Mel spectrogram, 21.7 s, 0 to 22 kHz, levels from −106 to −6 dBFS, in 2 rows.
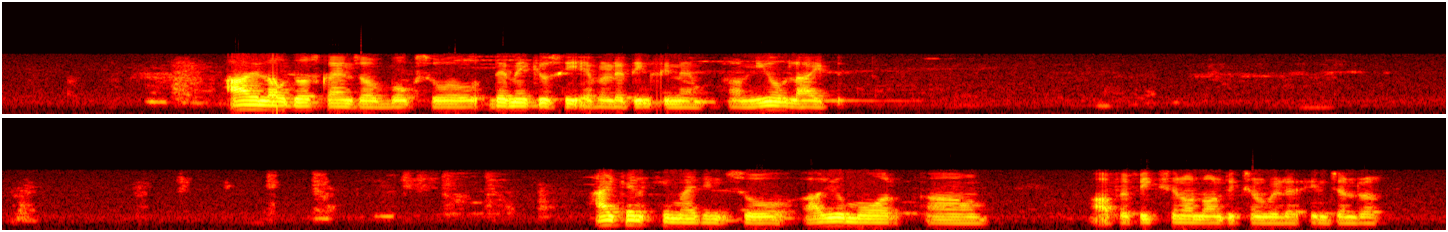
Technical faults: packet loss with last packet repeated

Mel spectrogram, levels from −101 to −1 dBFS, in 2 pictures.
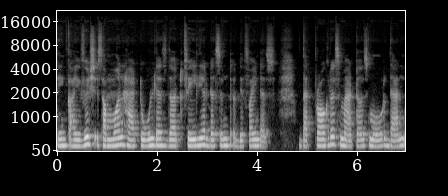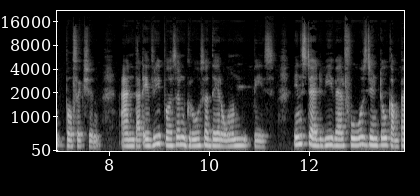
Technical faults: none

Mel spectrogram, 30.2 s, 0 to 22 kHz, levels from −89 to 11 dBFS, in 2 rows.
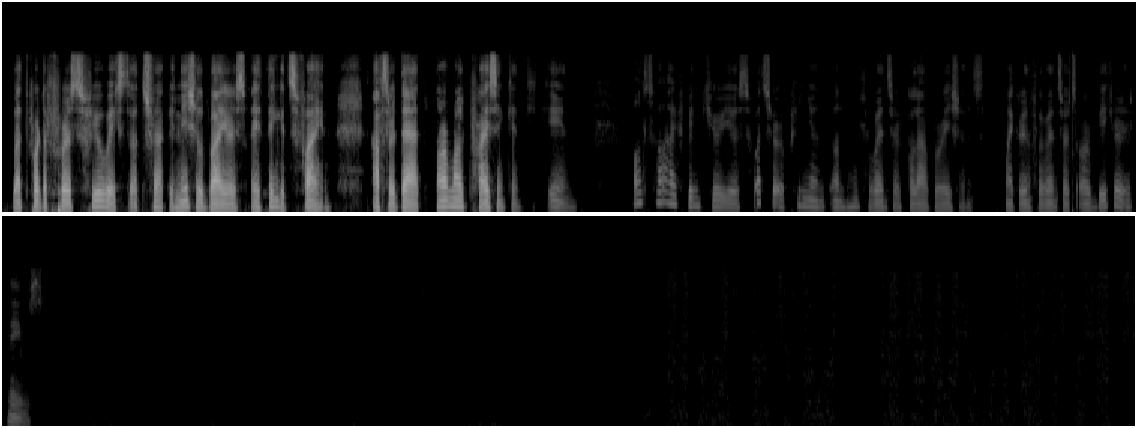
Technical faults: packet loss on an ADPCM call

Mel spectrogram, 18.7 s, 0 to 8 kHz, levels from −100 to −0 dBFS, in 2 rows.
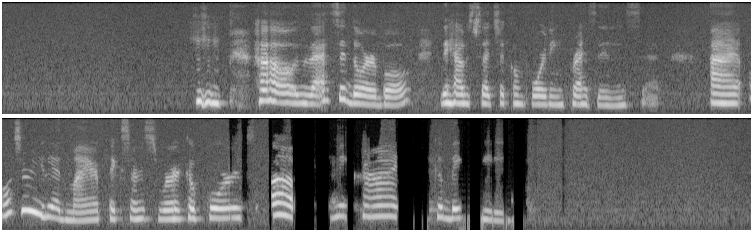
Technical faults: speech suppressed in double talk; other side's voice leaking through

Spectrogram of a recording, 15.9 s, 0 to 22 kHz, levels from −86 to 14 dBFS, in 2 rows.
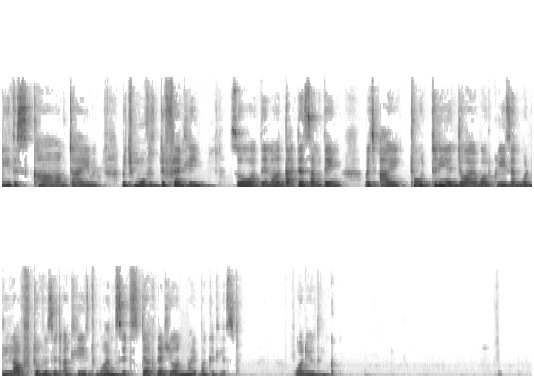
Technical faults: none

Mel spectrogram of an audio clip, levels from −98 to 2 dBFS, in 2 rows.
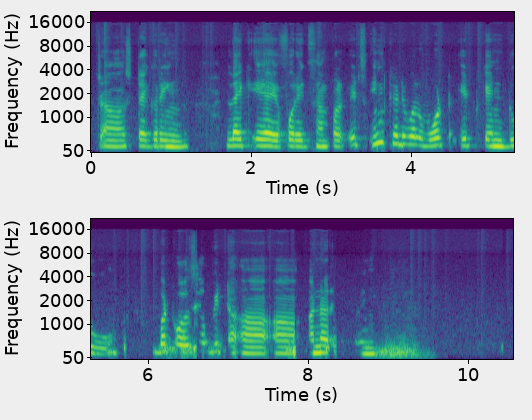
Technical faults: other side's voice leaking through; speech suppressed in double talk

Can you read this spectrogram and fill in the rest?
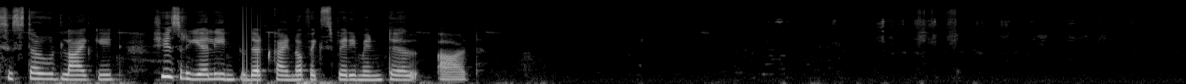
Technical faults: processor overload crackle

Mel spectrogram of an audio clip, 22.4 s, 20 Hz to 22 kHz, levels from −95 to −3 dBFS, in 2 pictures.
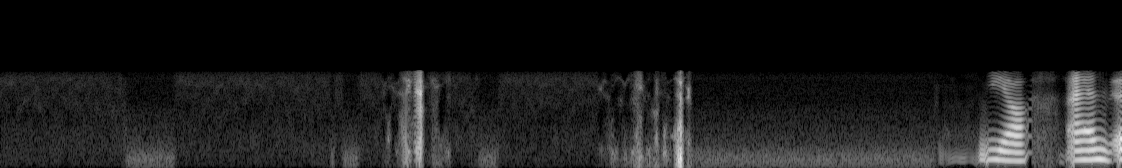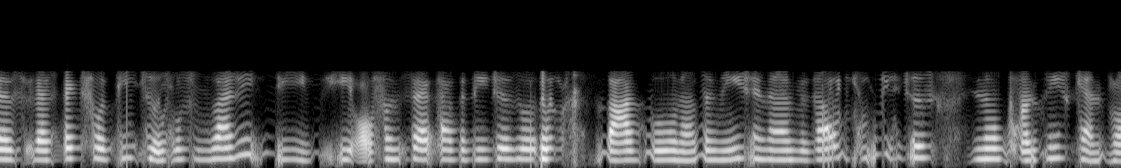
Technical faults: Codec 2 vocoder; bit errors on digital voice radio

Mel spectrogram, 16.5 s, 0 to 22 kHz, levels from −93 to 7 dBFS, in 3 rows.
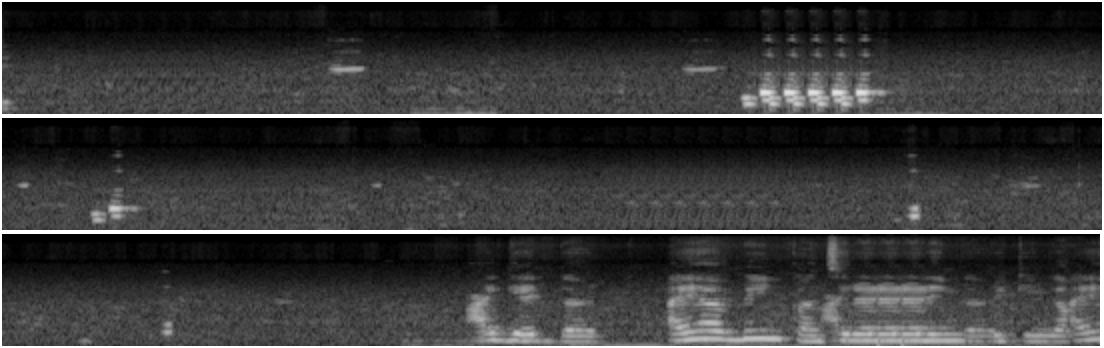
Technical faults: doubled audio track; repeated frames

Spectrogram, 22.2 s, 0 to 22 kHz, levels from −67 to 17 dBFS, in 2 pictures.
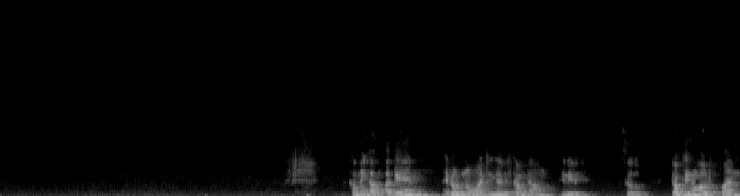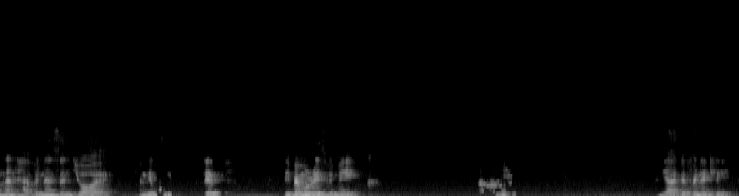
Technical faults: speech suppressed in double talk; background gated by the echo canceller

